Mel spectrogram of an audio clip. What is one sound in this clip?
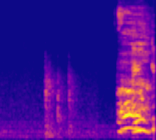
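A young woman knocks on a door.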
